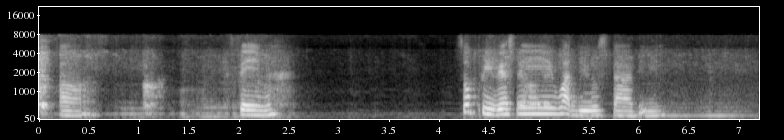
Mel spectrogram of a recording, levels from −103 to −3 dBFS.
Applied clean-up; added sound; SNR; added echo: neural mask model RNNoise.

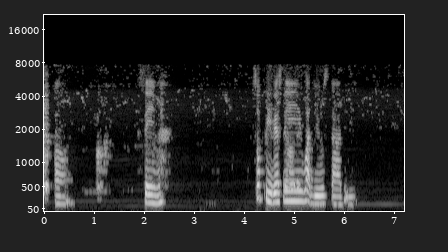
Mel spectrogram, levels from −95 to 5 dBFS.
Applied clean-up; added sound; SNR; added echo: classical method spectral subtraction.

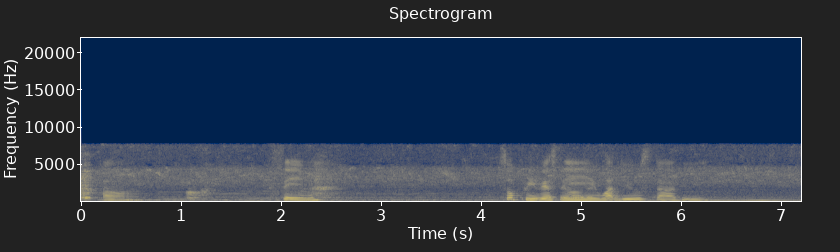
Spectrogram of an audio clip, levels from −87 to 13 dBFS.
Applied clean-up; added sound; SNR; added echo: none; Chirp, tweet; 15 dB; none.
